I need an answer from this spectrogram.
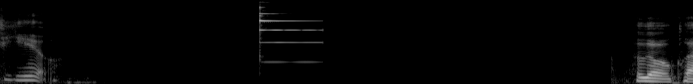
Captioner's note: bell Sound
